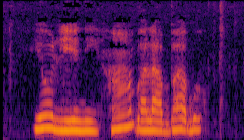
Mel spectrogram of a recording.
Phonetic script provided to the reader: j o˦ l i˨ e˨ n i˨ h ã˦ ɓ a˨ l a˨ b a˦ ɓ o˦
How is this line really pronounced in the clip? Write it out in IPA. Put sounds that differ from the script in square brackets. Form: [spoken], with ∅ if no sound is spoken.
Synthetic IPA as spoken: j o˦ l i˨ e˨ n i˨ h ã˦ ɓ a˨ l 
